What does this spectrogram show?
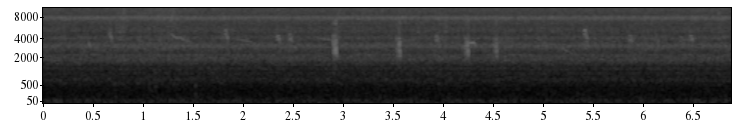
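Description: Small birds giving faint, short, high chirps and calls, with a few sharper ones clustered around the middle, over a steady low background hiss.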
